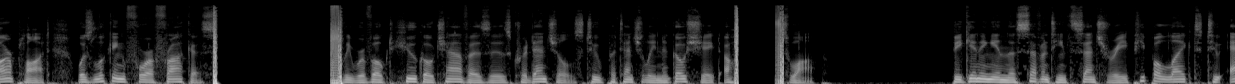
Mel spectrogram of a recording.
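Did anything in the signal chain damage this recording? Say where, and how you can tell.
Yes. The damage is in the analogue wiring: a cable pulled and plugged in, twice. At 2.14 s a pop drops the speech to near silence for about 1.23 s, then a 78 ms burst of 60 Hz mains buzz and a second pop bring it back by 3.41 s. The same happens at 7.35 s, with 0.43 s of silence and 52 ms of buzz before the return at 7.83 s. The buzz is the plug tip alone touching the live jack.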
